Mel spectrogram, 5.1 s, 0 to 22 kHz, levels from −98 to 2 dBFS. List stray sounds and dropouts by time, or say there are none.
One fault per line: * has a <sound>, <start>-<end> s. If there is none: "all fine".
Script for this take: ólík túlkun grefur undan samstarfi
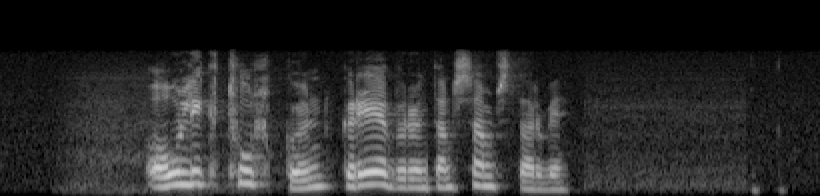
all fine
